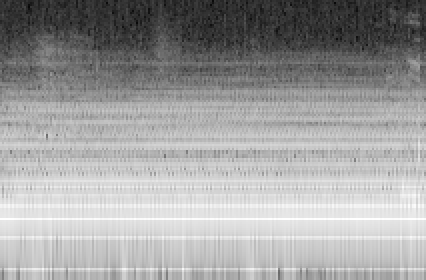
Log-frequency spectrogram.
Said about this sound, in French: Alors, ah, encore les travaux.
